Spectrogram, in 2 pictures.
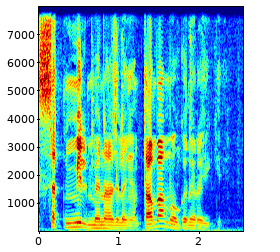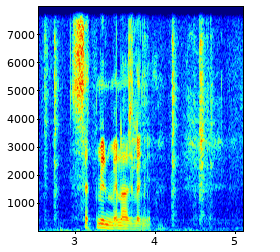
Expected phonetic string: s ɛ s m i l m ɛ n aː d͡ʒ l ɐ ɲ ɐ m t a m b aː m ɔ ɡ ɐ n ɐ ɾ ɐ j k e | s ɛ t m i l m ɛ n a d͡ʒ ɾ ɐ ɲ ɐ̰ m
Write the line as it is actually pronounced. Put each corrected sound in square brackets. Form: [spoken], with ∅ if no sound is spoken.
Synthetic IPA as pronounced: s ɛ [t] m i l m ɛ n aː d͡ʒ l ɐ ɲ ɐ m t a m b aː m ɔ ɡ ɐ n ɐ ɾ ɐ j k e | s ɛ t m i l m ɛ n a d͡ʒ [l] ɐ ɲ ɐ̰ m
